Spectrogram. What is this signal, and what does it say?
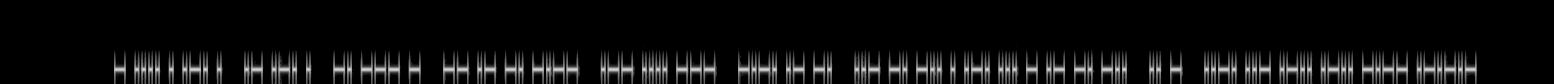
Morse code, heard as a keyed tone, about 34 wpm, 700 Hz. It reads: THERE ARE NOT MANY WHO CAN UNDERSTAND IT FULLY.
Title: Sentences from Top 1300 Words 35wpm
